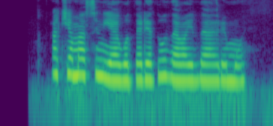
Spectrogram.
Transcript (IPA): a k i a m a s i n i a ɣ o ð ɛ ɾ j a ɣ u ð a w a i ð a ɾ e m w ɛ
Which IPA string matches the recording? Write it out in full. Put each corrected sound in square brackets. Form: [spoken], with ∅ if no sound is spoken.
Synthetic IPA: a k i a m a s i n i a ɣ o ð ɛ ɾ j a [ð] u ð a w a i ð a ɾ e m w ɛ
